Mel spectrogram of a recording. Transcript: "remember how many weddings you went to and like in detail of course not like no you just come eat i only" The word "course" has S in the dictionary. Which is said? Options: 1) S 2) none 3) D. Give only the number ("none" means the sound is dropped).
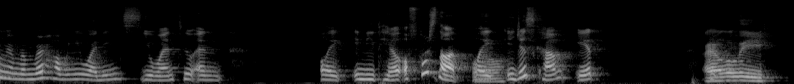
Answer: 1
